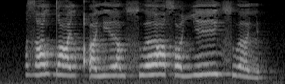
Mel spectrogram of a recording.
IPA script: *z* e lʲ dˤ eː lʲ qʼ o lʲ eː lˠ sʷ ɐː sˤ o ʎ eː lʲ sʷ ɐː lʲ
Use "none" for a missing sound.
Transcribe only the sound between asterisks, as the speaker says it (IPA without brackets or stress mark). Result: zˤ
